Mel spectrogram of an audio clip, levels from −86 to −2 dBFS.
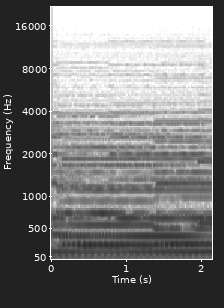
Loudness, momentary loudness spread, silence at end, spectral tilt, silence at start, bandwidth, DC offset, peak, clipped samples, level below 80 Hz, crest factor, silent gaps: -19 LUFS; 2 LU; 0 s; -8 dB/octave; 0 s; 12.5 kHz; under 0.1%; -8 dBFS; under 0.1%; -36 dBFS; 10 dB; none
